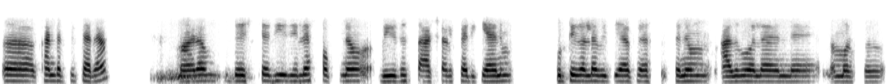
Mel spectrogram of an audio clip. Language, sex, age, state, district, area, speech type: Malayalam, female, 45-60, Kerala, Kottayam, rural, conversation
